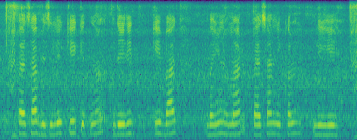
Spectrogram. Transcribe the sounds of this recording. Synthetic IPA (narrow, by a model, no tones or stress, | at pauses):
pɛːsabɪd͡ʒlekekɪt̪nad̪eːɾi | kebaːd̪ | bəɦɪnɦɐmaːɾpɛːsanɪkəlː | ieː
